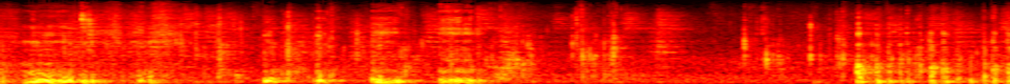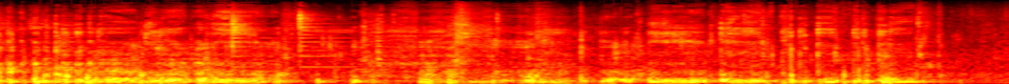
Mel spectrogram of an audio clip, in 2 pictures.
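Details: A male English Bulldog gulps down his dinner, eating noisily with loud snorts, wet chomping and snuffling gulps.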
